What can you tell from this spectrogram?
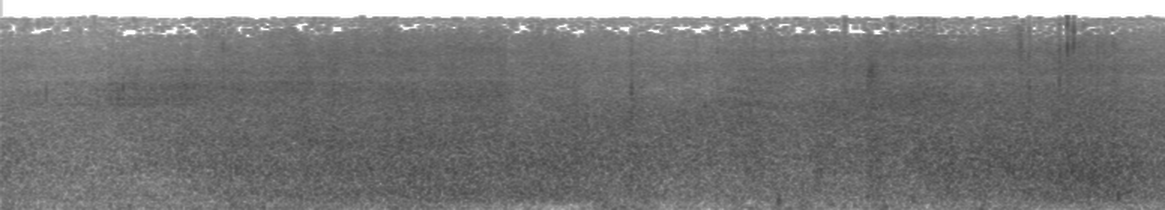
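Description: Sea surf breaking and washing on a sand-and-shingle beach, a steady rushing that swells and eases gently, with wind across the microphone.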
